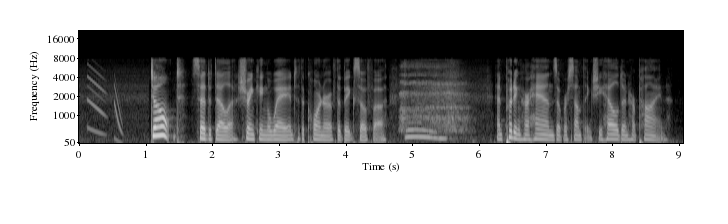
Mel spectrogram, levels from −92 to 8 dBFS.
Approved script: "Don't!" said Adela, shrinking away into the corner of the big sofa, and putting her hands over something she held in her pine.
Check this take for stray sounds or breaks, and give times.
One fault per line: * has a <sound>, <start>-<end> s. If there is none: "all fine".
* has a chirp, 0.1-0.7 s
* has a sigh, 4.8-6.0 s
